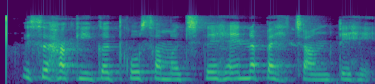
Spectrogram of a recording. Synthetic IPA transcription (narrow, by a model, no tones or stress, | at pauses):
ɪsɦɐkiːkət̪kosɐməd͡ʒʱt̪eɦɛ̃nɐpɛɦt͡ʃaːnt̪eɦɛ̃ː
